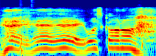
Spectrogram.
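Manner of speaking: re-enacted yell. Recounting running out at a possible fight, retelling a yell. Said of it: "I started yelling, like".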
